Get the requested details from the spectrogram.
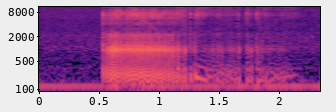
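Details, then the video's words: Pomeranian named Lillie snoring during a midday nap: a low, rough, pulsing rasp rising suddenly, holding about half a second, then fading into softer breathy snuffles, with a steady low hum underneath. "Snoring Pomeranian"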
